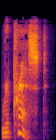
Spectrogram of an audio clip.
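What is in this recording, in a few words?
"repressed", British English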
